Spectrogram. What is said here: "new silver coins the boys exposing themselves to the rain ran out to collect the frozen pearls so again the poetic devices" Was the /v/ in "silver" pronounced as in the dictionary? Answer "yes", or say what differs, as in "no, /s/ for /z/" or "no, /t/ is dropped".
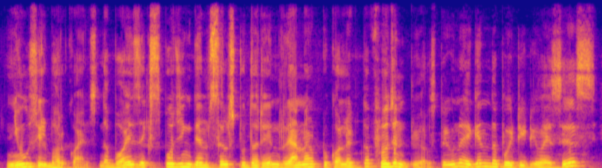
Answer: no, /b/ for /v/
